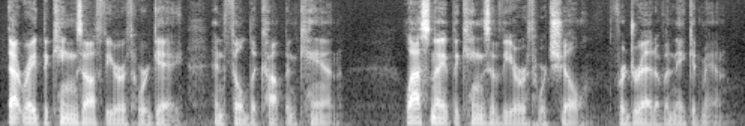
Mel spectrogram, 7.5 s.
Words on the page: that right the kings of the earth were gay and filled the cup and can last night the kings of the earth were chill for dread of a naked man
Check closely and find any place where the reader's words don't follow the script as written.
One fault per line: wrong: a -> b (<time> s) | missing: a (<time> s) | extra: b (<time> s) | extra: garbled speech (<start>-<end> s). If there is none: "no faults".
wrong: of -> off (0.8 s)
